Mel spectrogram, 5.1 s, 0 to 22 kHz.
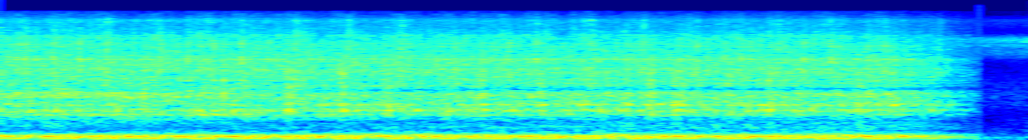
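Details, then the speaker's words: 2014 HSV VF GTS, supercharged LSA V8, 76,000 km, coupling already changed: lumpy idle with a light uneven rattle and ticking. Attributed to the coupling and bearings; worn supercharger snout bearings suspected. "But if you can hear a rattling noise there, that's actually the bearings and the coupling that's making that noise."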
